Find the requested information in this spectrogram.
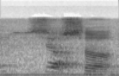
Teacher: तो श को बोलिए श, इसमें जो है तालु से जिह्वा का स्पर्श हो रहा है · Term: तालव्य स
